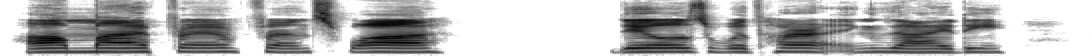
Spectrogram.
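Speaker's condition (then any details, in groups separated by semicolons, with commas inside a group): Cerebral palsy; uses power wheelchair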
